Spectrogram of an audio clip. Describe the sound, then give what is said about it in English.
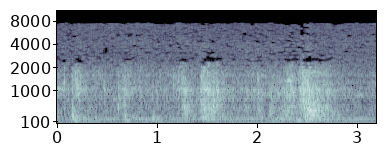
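A coat closet door in an apartment opens with a few creaky mechanical scrapes and knocks spread over a few seconds, the loudest near the end, with no talking. “She finished the apartment, and then she thought she'd check the coat closet right here. Mm-hmm. She opened the door, and there she was on the floor.”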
